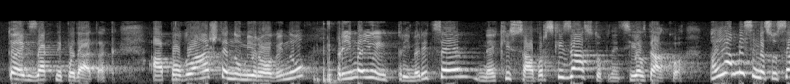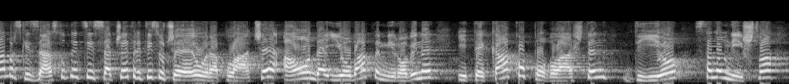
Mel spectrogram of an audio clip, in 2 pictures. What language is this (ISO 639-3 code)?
hrv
